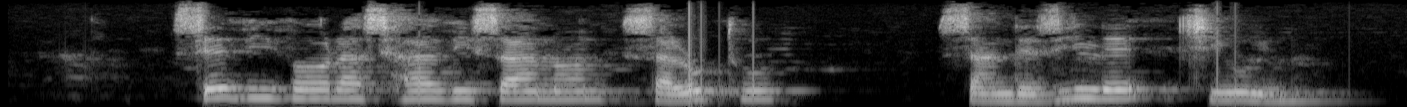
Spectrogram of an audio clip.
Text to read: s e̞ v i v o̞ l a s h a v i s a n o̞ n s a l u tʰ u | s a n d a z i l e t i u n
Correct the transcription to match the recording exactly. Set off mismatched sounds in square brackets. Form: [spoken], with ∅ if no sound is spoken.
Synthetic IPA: s e̞ v i v o̞ l a s h a v i s a n o̞ n s a l u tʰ u | s a n d [e] z i l e [t͡ʃ] i u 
